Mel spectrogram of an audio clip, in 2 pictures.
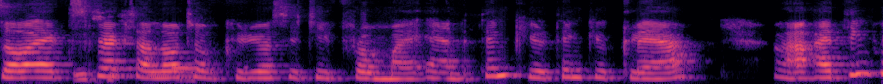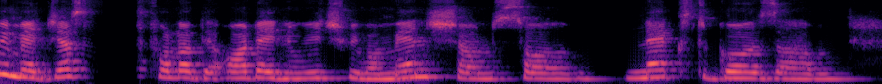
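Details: Adult woman speaking; ordinary speech.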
